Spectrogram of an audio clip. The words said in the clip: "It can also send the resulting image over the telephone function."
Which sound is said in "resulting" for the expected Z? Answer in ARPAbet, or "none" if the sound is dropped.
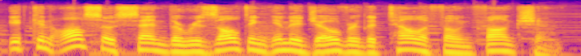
Z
